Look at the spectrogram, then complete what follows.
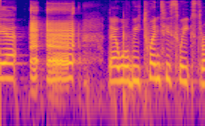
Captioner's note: wrong answer noise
